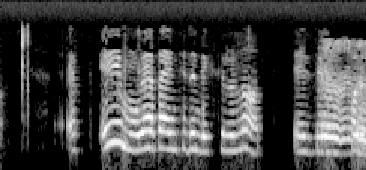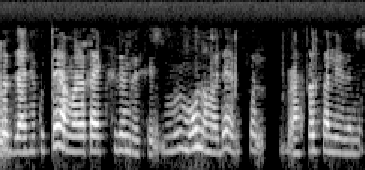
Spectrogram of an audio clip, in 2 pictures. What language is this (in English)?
Assamese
